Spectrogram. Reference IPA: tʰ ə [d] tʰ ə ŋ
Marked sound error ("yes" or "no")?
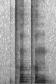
no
